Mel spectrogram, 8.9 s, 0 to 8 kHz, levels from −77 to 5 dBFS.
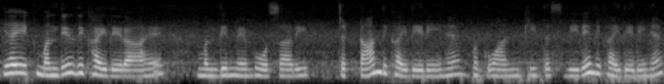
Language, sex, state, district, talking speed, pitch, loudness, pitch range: Hindi, female, Punjab, Pathankot, 155 wpm, 205 Hz, -18 LUFS, 190-235 Hz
